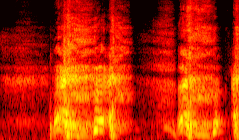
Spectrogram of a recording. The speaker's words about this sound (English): I'm gonna cough while y'all talk.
